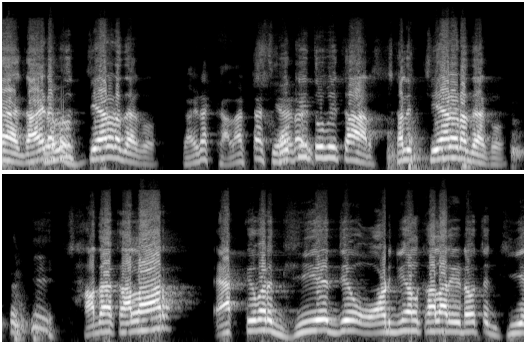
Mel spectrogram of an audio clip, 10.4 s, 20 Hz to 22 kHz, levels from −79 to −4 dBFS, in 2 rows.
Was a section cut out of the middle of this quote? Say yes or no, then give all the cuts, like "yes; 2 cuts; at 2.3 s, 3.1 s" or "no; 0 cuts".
no; 0 cuts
